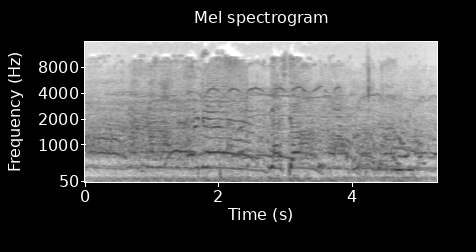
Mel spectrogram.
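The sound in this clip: The Dutch cricket team cheers and celebrates after beating the West Indies at a World Cup qualifying tournament in Harare, Zimbabwe, with loud overlapping yells, whoops and shouting throughout.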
